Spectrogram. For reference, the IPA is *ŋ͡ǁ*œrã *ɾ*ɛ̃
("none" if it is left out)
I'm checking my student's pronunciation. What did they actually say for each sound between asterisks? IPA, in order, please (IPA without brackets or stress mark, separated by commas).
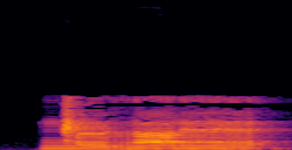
ŋ͡ǁ, ɾ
